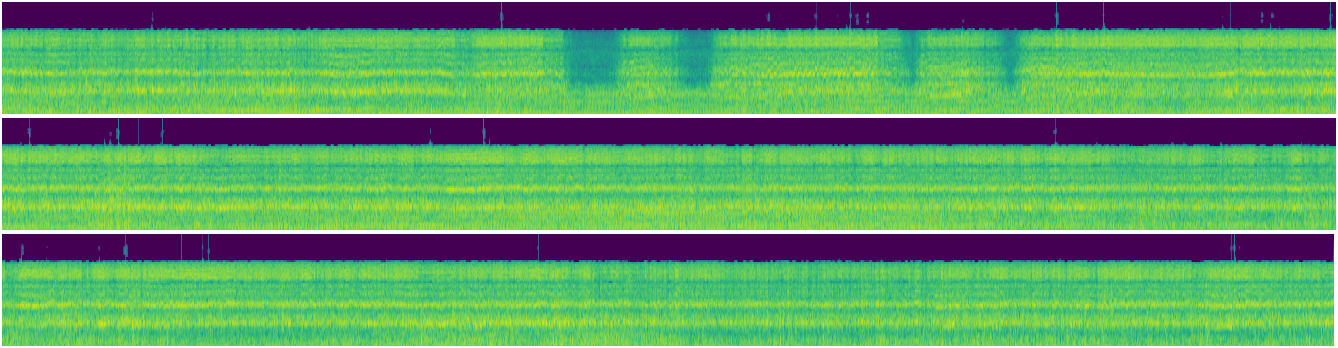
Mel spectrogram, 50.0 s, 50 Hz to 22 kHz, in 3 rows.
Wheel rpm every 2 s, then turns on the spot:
230, 230, 220, 130, 90, 150, 120, 200, 230, 230, 230, 230, 240, 230, 230, 230, 230, 230, 230, 230, 230, 230, 230, 230, 230.
none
